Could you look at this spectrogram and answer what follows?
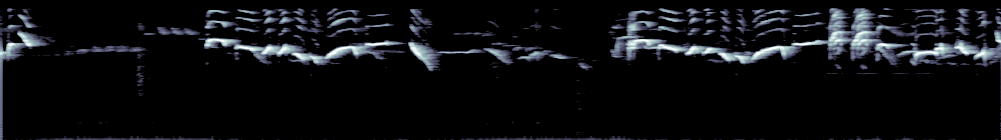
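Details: Caged Oriental magpie-robin used as a lead bird to provoke others into singing; loud, varied whistled phrases with rapid rising and falling notes, sung in bursts with short pauses, over a faint low hum.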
